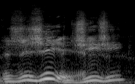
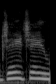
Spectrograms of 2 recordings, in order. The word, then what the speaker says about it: Gigi: you mean gigi link js don't exist in france i mean jj gg jj on fiance you pronounce g like j and jay like g she may very well be jj in america but in france she is gigi has she done modeling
